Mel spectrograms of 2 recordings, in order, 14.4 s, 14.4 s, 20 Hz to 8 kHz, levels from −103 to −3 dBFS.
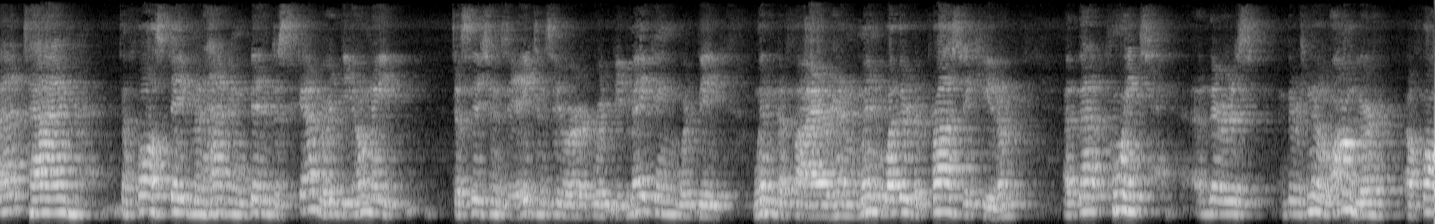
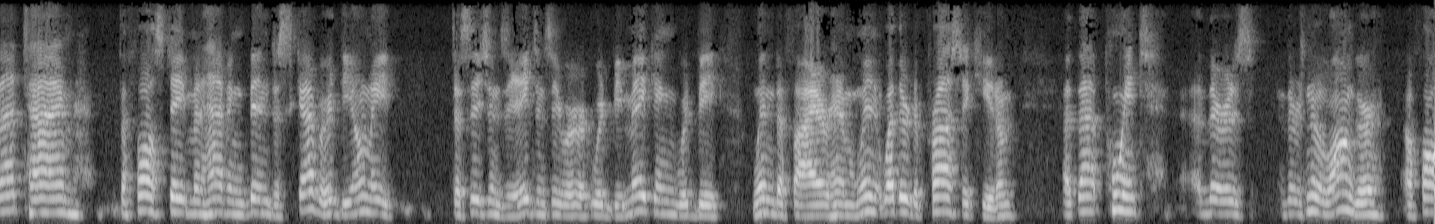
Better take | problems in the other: second | room echo; dies away in 0.7 s

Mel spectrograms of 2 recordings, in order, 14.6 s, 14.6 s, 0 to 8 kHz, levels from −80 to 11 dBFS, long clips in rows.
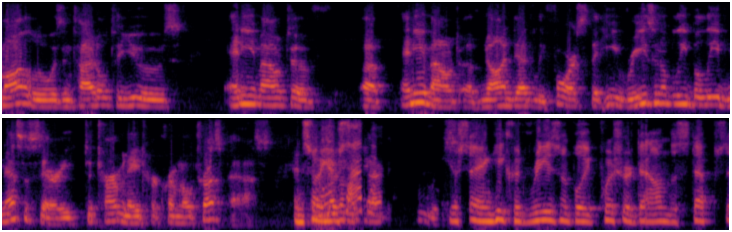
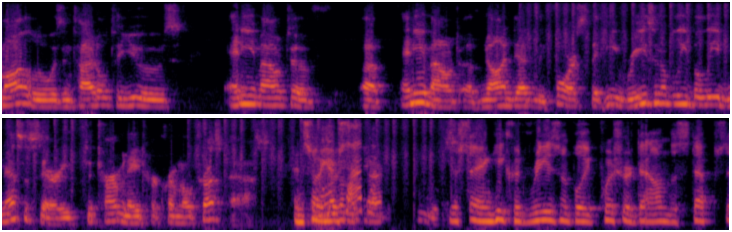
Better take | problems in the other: first | background sound (Rattle (instrument)); 19 dB below the speech

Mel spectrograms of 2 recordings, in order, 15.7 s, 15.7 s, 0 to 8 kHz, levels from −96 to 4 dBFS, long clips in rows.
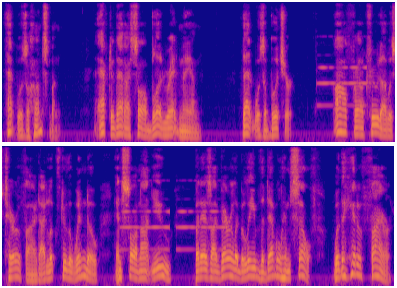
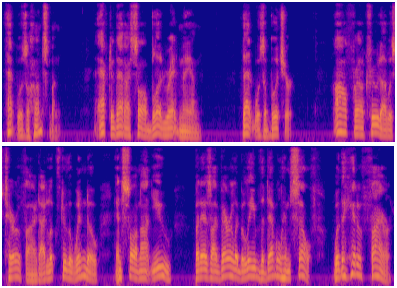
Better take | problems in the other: second | background sound (Organ); 14 dB below the speech

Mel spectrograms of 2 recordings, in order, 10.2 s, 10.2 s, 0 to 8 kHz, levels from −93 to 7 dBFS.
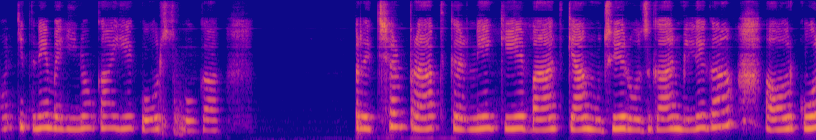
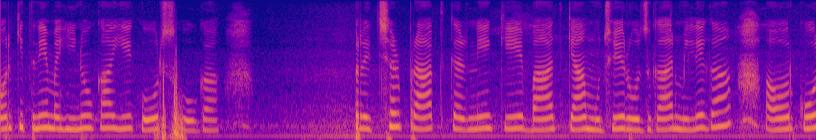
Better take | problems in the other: second | noise reduction (neural mask model DeepFilterNet 3)

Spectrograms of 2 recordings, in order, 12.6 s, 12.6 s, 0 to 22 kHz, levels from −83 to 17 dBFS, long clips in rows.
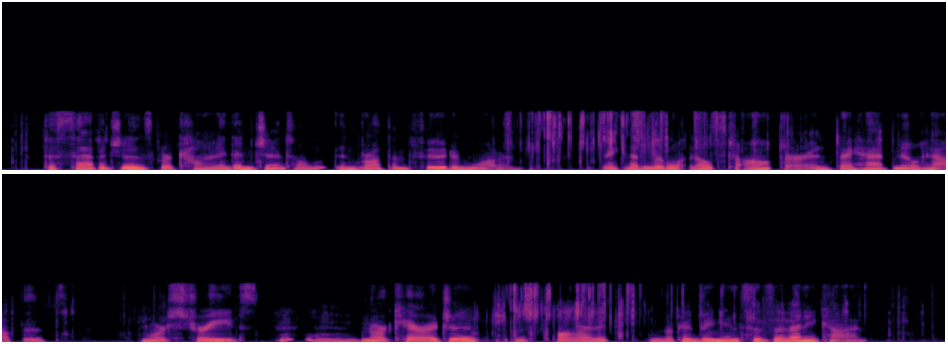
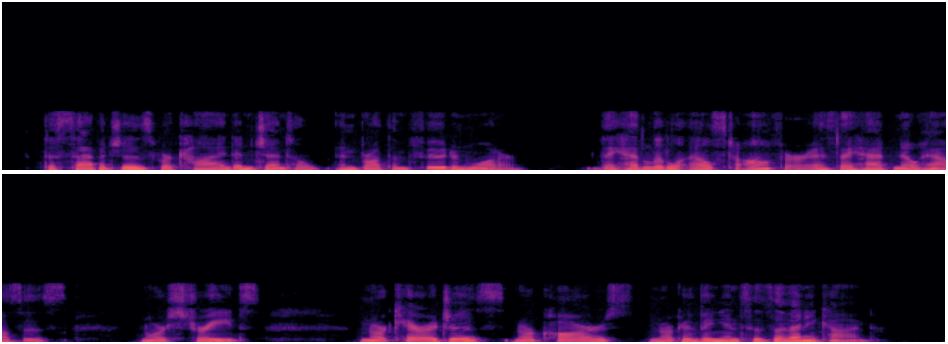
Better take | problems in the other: second | noise reduction (neural diffusion model UNIVERSE++)

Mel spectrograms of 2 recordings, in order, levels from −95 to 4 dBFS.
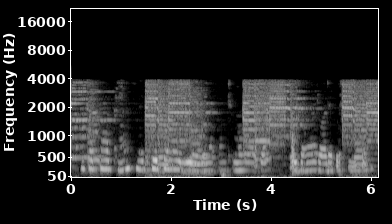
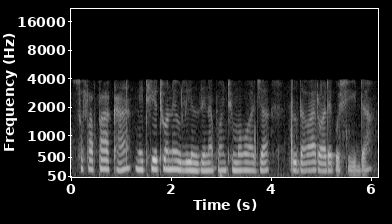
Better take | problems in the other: second | noise reduction (classical method WPE with log-MMSE)

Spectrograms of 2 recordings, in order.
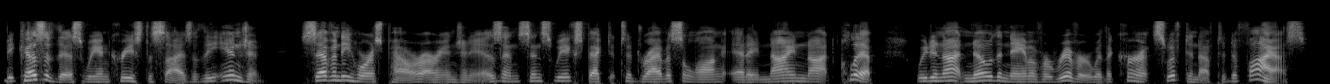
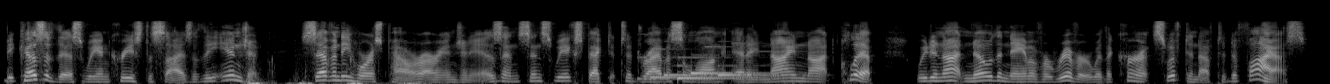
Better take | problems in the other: first | background sound (Ringtone + Walk, footsteps); 4 dB below the speech

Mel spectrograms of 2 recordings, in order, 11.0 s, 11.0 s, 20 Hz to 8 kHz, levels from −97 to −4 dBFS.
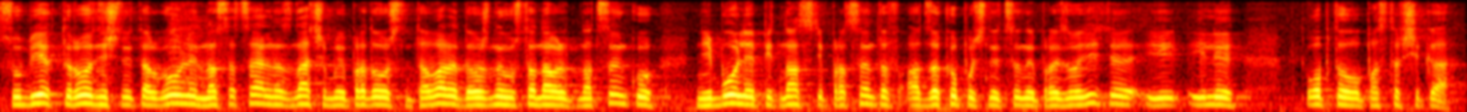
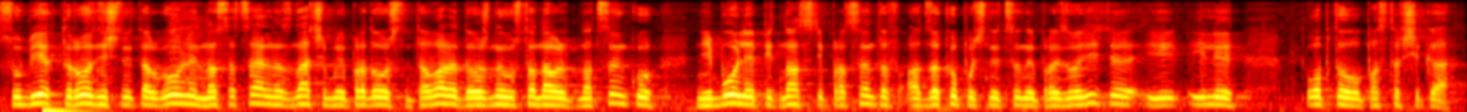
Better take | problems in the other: first | background sound (Bass drum); 6 dB below the speech

